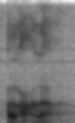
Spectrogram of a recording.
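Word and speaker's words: الأعلى: Jadi bukan ala bukan sabbihisma rabbikal ala atala bukan tapi aa jadi hamzahnya diucapkan dulu baru ada ain di situ yang dimatikan atau yang disukun ya yang diwakaf kalau kata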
